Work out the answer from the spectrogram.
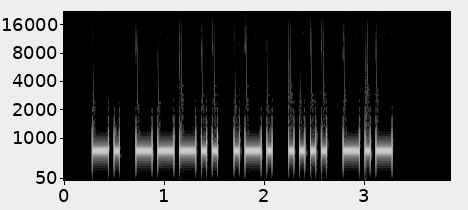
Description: Morse code, heard as a keyed tone, about 22 wpm, 700 Hz. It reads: N8RHK
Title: USA Call Signs - 5 Characters - Repeated 3x - 22wpm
